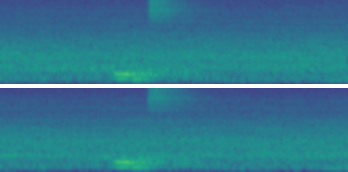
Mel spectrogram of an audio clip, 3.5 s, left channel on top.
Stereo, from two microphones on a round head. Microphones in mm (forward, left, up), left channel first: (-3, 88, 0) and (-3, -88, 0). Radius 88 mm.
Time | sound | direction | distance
0.0 | running water | 5° left (ahead or behind) | 3 m
1.1 | a man speaking | 35° right (ahead or behind) | 1.0 m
